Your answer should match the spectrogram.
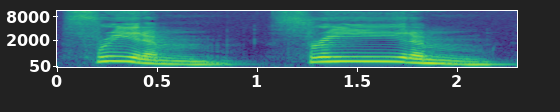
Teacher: você quase não fala esse O. Você vai meio que do D direto pro M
